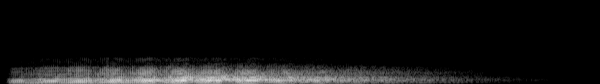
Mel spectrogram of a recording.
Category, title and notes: Sound effects > Electronic / Design
Eldritch Monster Cry #1
What is it? The cry of an eldritch creature calling from places best forgotten? A strange machine being activated in the distance? Or maybe a ghostly wail that emanates from the depths, begging you to learn the terrible truth about your surroundings?
bizarre-vocalization, bizarre-voice, creepy-vocalization, deep-eldritch-voice, deep-ghostly-voice, deep-ghost-voice, deep-one-call, deep-one-vocalization, deep-one-voice, eldritch-monster, eldritch-monster-voice, eldritch-voice, ethereal-voice, freaky, ghostly-moan, ghostly-voice, haunting-voice, horror-sound, horror-voice, insane-voice, lovecraft, lovecraftian, monster-cry, nameless-horror, old-one-cry, old-one-voice, spooky-voice, wordless-horror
